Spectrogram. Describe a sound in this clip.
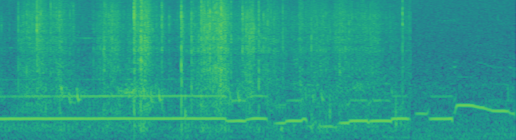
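A knife chops at wood with quick, sharp knocks.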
